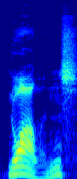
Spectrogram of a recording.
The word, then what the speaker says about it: New Orleans: the Spaniards to close new new orans as it's correctly pronounced to close newans to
